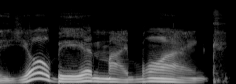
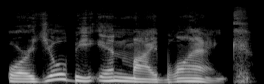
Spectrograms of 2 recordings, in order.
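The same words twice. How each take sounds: First: Very slow, arch game-show voice; Charles Nelson Reilly. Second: Slow, arch game-show delivery; milk each word slowly for the joke; Charles Nelson Reilly. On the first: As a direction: stretch it out like a campy panelist. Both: Acted. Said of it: "I tried to deliver it like Charles Nelson Riley".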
